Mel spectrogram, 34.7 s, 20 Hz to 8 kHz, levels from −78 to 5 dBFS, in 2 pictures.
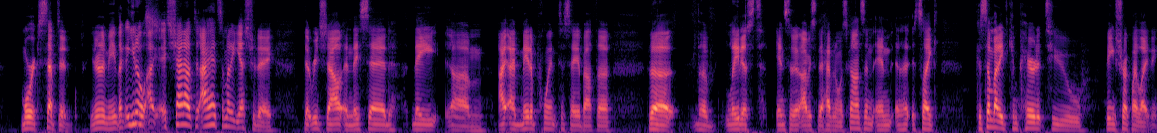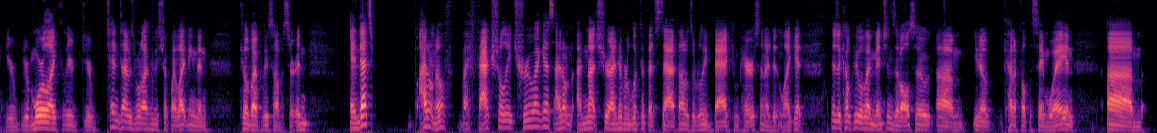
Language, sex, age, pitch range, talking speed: English, male, 30-49, 100-135 Hz, 230 wpm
